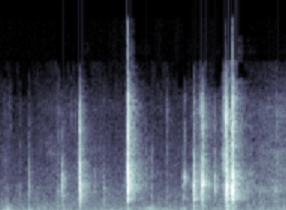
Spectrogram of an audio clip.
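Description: Heat transfer vinyl being peeled away from its backing sheet, with short crackling tearing bursts at irregular moments, close and fairly quiet with no talking.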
